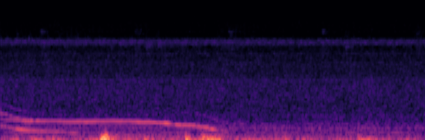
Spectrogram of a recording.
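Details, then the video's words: A stray cat screaming at night during a fight: a sustained wailing yowl slides downward and fades, with a few dull thuds and low rumble around it. "Stray Cats Screaming At Night||Angry Cats Growling Sound|Cats Fighting Sound"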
